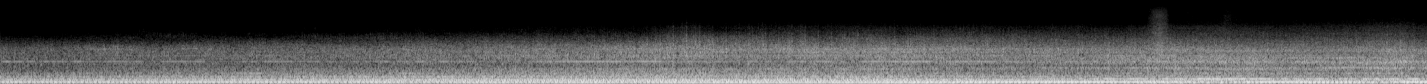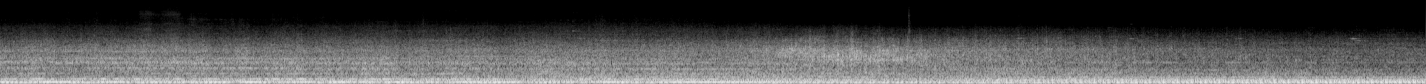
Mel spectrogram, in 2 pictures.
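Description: BNSF GE diesel locomotives hauling a double-stack intermodal train past at close range: a loud, steady engine drone with wheels running on the rails, and a few sharp clicks.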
